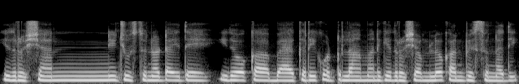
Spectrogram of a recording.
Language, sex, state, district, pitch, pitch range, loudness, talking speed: Telugu, female, Andhra Pradesh, Visakhapatnam, 190 Hz, 185-195 Hz, -12 LUFS, 115 wpm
